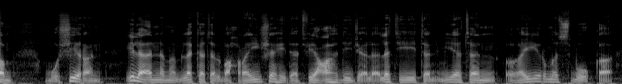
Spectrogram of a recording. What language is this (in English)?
Arabic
